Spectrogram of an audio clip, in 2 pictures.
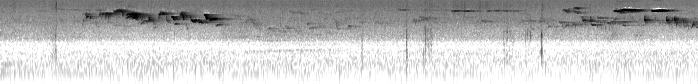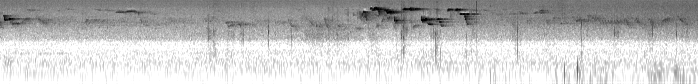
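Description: A songbird singing a short high-pitched phrase three times, roughly every nine to ten seconds, over a faint steady background hiss.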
